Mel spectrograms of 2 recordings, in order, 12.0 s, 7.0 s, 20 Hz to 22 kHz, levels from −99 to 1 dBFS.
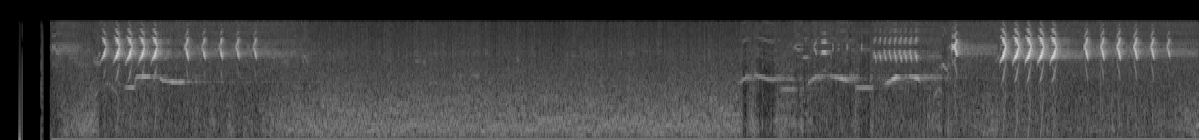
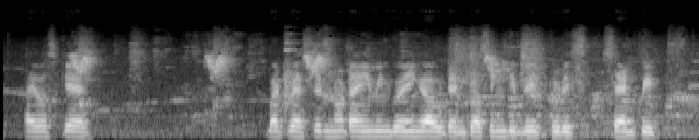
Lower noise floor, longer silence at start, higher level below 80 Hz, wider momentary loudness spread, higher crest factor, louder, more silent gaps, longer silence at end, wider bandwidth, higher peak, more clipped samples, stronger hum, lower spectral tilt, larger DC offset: about the same, -48 dBFS vs -48 dBFS; first, 1 s vs 0.25 s; about the same, -70 dBFS vs -66 dBFS; first, 29 LU vs 11 LU; first, 26 dB vs 16 dB; second, -23 LUFS vs -19 LUFS; neither; first, 0.25 s vs 0 s; first, 12 kHz vs 8.4 kHz; about the same, -4 dBFS vs -4 dBFS; neither; neither; second, 2.5 dB/octave vs -5.5 dB/octave; first, 0.4% vs under 0.1%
